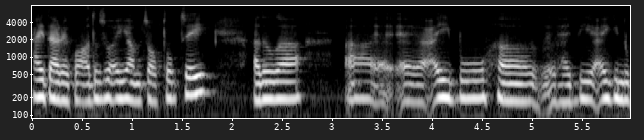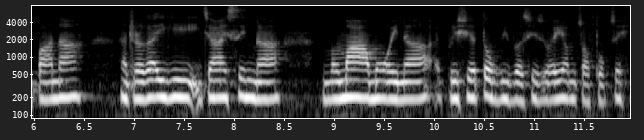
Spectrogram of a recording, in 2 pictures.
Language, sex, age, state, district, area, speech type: Manipuri, female, 30-45, Manipur, Imphal West, urban, spontaneous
